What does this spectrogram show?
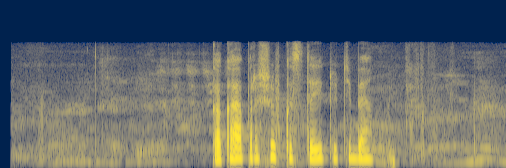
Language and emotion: Russian, neutral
